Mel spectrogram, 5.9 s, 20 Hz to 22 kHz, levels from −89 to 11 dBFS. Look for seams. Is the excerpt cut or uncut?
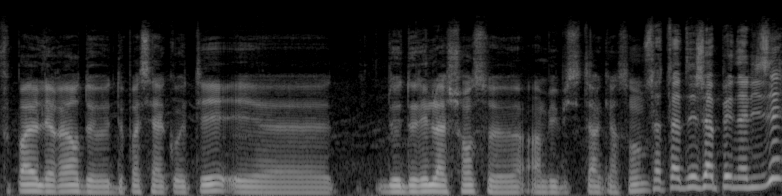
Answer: uncut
